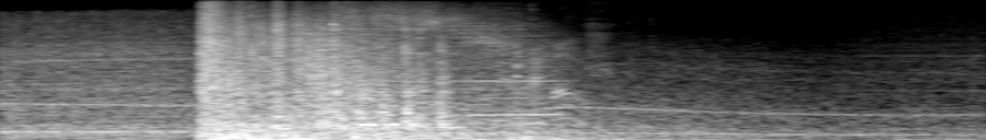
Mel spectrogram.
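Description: A tank cannon fires with a loud boom that echoes away.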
